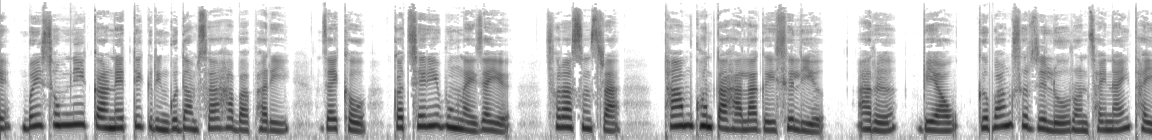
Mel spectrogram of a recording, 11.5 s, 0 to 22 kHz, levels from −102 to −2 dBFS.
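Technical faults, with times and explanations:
9.90 to 9.92 s, gap at a join of encoded pieces: the speech drops out for about 28 ms with smeared edges, then picks up where it left off. That's encoder start delay and last-frame padding left untrimmed where two separately encoded pieces, likely about 10 s long, were butted together.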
